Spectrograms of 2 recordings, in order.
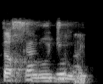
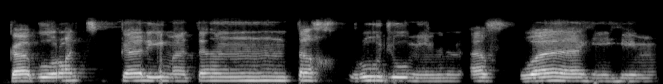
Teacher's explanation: Kha tu bunyikan kha, lepas tu Ibu jangan sampai terqalqalah pula. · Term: bunyi kha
